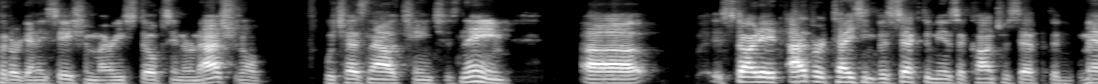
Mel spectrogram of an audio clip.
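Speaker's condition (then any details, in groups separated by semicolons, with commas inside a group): No condition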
